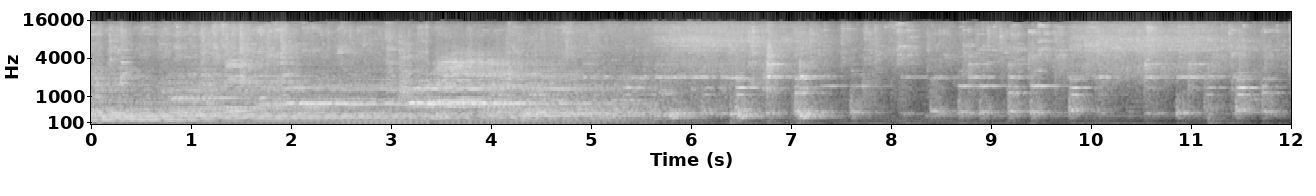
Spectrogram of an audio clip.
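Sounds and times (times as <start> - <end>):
gongs and cymbals struck: 0.0 - 7.9
steady hiss: 0.0 - 12.0.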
